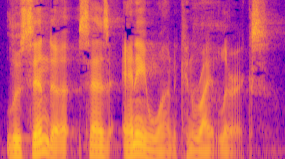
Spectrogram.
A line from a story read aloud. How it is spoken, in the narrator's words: said Matthew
